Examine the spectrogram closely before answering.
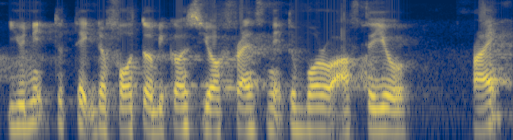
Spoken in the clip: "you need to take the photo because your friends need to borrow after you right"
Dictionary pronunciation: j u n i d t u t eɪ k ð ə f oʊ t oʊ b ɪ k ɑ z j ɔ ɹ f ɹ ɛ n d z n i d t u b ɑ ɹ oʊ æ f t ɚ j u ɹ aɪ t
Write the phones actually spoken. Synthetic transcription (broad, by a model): j u n i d t u t eɪ k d ə f oʊ t oʊ b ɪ k ɑ s j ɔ f ɹ ɛ n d s n i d t u b ɑ ɹ oʊ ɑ f t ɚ j u ɹ aɪ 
